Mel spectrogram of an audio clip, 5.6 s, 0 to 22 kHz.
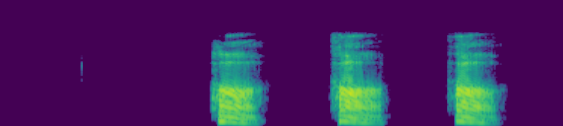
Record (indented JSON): {
  "exhalation_length": "5.6 s",
  "exhalation_amplitude": 27611,
  "exhalation_signal_mean_std_ratio": 0.35,
  "survey_phase": "beta (2021-08-13 to 2022-03-07)",
  "age": "65+",
  "gender": "Male",
  "wearing_mask": "No",
  "symptom_fatigue": true,
  "symptom_fever_high_temperature": true,
  "symptom_onset": "3 days",
  "smoker_status": "Never smoked",
  "respiratory_condition_asthma": true,
  "respiratory_condition_other": true,
  "recruitment_source": "Test and Trace",
  "submission_delay": "2 days",
  "covid_test_result": "Positive",
  "covid_test_method": "RT-qPCR",
  "covid_ct_value": 14.7,
  "covid_ct_gene": "ORF1ab gene",
  "covid_ct_mean": 15.3,
  "covid_viral_load": "9900000 copies/ml",
  "covid_viral_load_category": "High viral load (>1M copies/ml)"
}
